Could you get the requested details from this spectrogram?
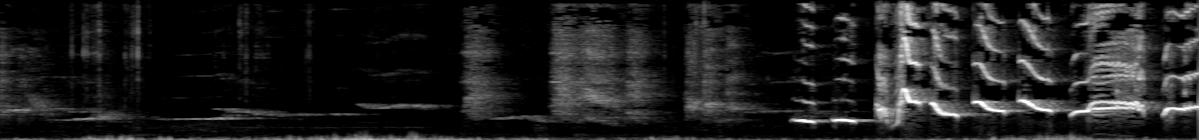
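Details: Oriental magpie-robin singing; after about four quiet seconds of low background rumble, a burst of loud, repeated rising-and-falling whistled sweeps follows in quick succession.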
